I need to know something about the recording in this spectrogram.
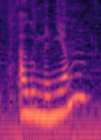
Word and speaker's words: aluminium: Aluminium. Aluminium. So, I think it's intuitive to to figure out either pronunciation of aluminum or aluminium.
